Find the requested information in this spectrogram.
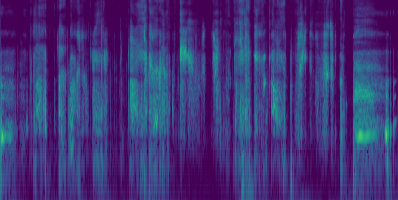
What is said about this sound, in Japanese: まずは、人参さんを噛み噛みして、もぐもぐ。噛み噛み。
